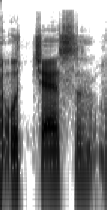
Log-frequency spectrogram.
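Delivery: ordinary talk, nothing marked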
